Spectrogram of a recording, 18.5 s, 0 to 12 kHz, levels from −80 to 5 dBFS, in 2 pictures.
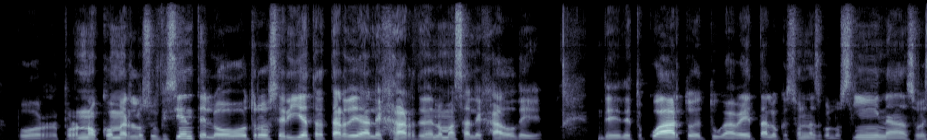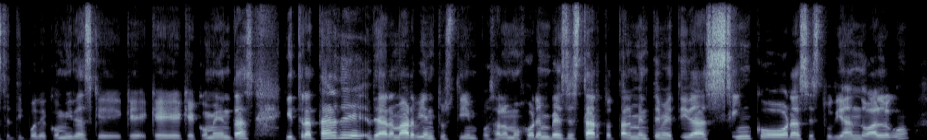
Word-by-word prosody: por 105 -2 -10
por 110 - -6
no 125 +1 +2
comer 125 -1 0
lo 125 -1 -3
suficiente. 165 +10 -1
Lo 130 -2 -1
otro, 150 +3 -1
sería 145 +2 +3
tratar 135 +1 +2
de 145 -1 +5
alejarte 125 +2 +3
de 130 - -1
Lo 135 - -3
más 135 0 +1
alejado 130 -1 -1
de 95 -6 -8 0.5
de 110 +1 -5
de 110 - -6
tu - - -17
cuarto, 150 -1 +6
de 125 - -6
tu 120 +2 -15
gaveta, 125 +4 -2
lo 140 -1 -8
que - - -16
son 125 0 -8
las 120 -2 -10
golosinas, 120 +2 -3
o 120 - -9
este 125 - -8
tipo 135 +3 -14
de 125 -2 -11
comidas, 120 +2 -3
que 100 -1 -11
que 110 - -7
que 110 -1 -1
que 115 - -3
comentas. 130 +8 -2 0.3
Y 155 - -2
tratar 200 +8 +2
de 220 -7 -1
de 145 - +3
armar 155 +4 +4
bien 165 0 -3
tus 155 -5 -9
tiempos. 115 -1 -10
A 120 - -3
lo 120 - -2
mejor, 125 +6 -5
en 165 -1 -4
vez 165 0 +1
de 165 - -4
estar 155 +2 +5
totalmente 160 0 -4
metida, 150 -1 0
5 180 +3 +4
horas 160 -3 +2
estudiando 140 +3 -3
algo, 155 +7 -2
135 Hz, 195 wpm, -23 LUFS, 120-155 Hz, 0.5 s, cuarto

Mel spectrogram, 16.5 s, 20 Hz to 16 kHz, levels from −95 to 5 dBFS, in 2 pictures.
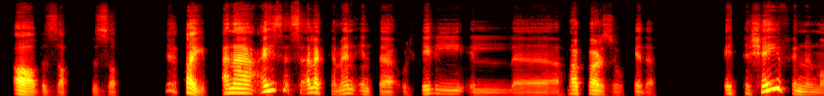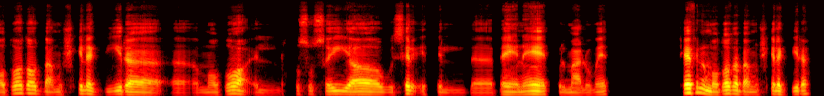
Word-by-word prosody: آه - - +10
بالضبط - - -12 0.2
بالضبط، - - -12 0.6
طيب - - +8 0.2
أنا 165 +2 +6
عايز 235 - +3
أسألَك 175 -7 +1
كمان 130 +6 -4
أنتَ 110 -7 -9
قلت 100 +5 -22
لي 130 -3 -7
الهاكرز 90 +7 -4
وكده، 90 - -12 0.7
أنتَ 135 +1 -7
شايف 240 - +4
إن 110 -4 -5
الموضوع 95 +9 -7
دَوَّة 145 -2 -2
بقى 95 - -11
مشكلة 125 +7 -5
كبيرة 105 +5 -4
آآ 85 -3 -7
موضوع 100 +8 -5
الخصوصية 105 +5 -4
وسرقة 95 -2 -6
البيانات 90 +6 -4
والمعلومات، 90 -1 -12 0.7
شايف 160 +1 +9
إن - - -4
الموضوع 120 +2 0
ده 130 - 0
بقى 95 - -6
مشكلة 95 - -3
كبيرة؟ 120 +1 -8
105 Hz, 125 wpm, -26 LUFS, 90-135 Hz, 0.7 s, آه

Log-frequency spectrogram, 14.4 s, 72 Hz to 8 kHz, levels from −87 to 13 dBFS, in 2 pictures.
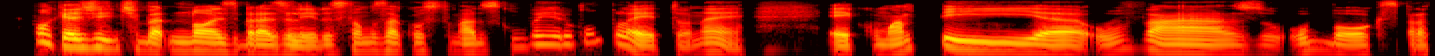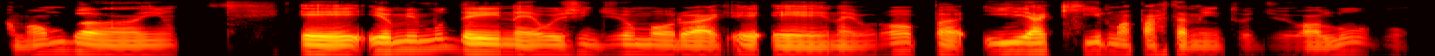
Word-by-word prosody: porque 240 -9 +3
a 155 - +11
gente 150 -3 +3
ba 115 - +6
nós 120 -2 +4
brasileiros, 95 0 +2
estamos 115 +1 -3
acostumados 110 -1 -2
com 160 - -21
o - - -21
banheiro 200 0 -4
completo, 230 +5 0
né? - - -1 0.5
É 440 -2 +5
com - - -18
uma - - +2
pia, 115 - +4
o 100 +6 -8
vaso, 95 -8 +2
o 110 - -8
box 95 -7 -2
para - - -6
tomar 90 +2 -10
um 115 +5 -8
banho, 90 -4 -1 0.7
eh, 95 -1 +5
eu 120 - +3
me 130 - -3
mudei, 130 -7 +2
né. 90 -3 -1
Hoje 95 +2 -5
em - - -16
dia 95 +3 -17
eu 100 - -6
moro 95 -2 -3
a 90 - +4
é - - -4 0.3
é - - -8
na 80 -1 -7
Europa 110 +9 -5
e 115 +2 -1
aqui 115 +1 -1
no 100 - -9
apartamento 85 -2 -6
onde 80 -2 -26
eu - - -21
alugo. 90 0 -11
105 Hz, 195 wpm, -25 LUFS, 95-120 Hz, 0.7 s, a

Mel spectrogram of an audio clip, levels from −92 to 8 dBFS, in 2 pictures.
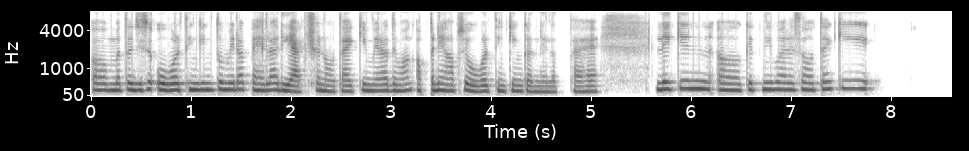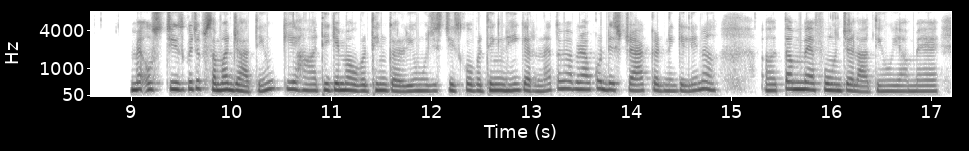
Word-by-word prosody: अ, - - -3
मतलब 230 +1 +1
जैसे 230 +3 +2
ओवरथिंकिंग 240 +1 +3
तो 260 - +2
मेरा 250 0 +1
पहला 230 0 +1
रिएक्शन 210 +2 0
होता 200 0 -5
है 195 - -3
कि 225 +3 -4
मेरा 215 0 -1
दिमाग 220 +2 -3
अपने 230 +1 -1
आप 215 -1 -2
से 240 - 0
ओवरथिंकिंग 200 0 -2
करने 185 -2 -5
लगता 180 +1 -10
है। 185 +1 -5 0.6
लेकिन 280 +2 +2
अ, 235 -3 -2
कितनी 255 +1 -1
बार 255 -1 -2
ऐसा 245 +1 -2
होता 245 +1 -3
है 270 - -1
कि 290 -1 -6 1.2
मैं 250 - +7
उस 245 0 +5
चीज़ 255 -2 +4
को 270 - +1
जब 285 - +1
समझ 240 +1 +6
जाती 210 -2 +1
हूँ 255 +6 0
कि 265 - 0
हाँ 225 -3 -2
ठीक 240 0 +1
है, - - +7
मैं 230 - +5
ओवरथिंक 215 +1 +1
कर 205 - -1
रही 195 +1 -1
हूँ, 210 +1 -1
मुझे 210 0 -3
इस 210 0 -3
चीज़ 215 -1 -1
को 230 - 0
ओवरथिंक 215 +1 +1
नहीं 220 +1 +2
करना 205 -4 -3
है, - - -5
तो 275 - -5
मैं 280 - +1
अपने 260 -1 0
आप 250 0 -2
को 275 - 0
डिस्ट्रैक्ट 235 -3 -1
करने 210 -2 -3
के 215 - -3
लिए 210 +3 -4
ना 255 -2 0 0.5
अ, 220 - -1
तब 270 -1 +4
मैं 260 -1 +6
फ़ोन 235 -2 +2
चलाती 200 -3 -3
हूँ 200 0 -3
या 200 0 -5
मैं 200 0 -5
230 Hz, 250 wpm, -31 LUFS, 210-250 Hz, 1.2 s, मैं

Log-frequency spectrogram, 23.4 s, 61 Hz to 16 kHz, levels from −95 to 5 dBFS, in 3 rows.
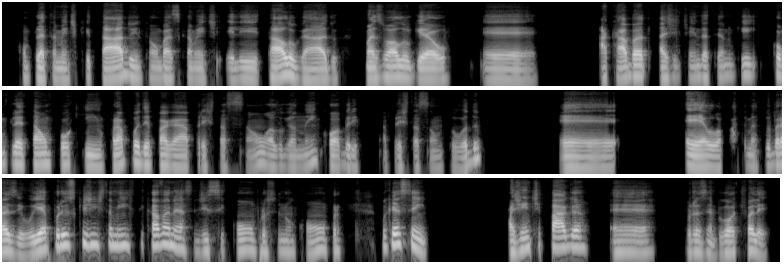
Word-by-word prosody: completamente 105 -3 -2
quitado, 105 +6 +5
então, 105 -1 -6
basicamente, 100 -3 -4
ele 100 0 -2
tá 110 - +1
alugado, 100 -5 +4 0.3
mas 105 +1 +1
o - - +4
aluguel, 105 -3 +4 0.3
eh, 95 -2 -3 0.6
acaba 120 +4 +3
a 105 - +1
gente 110 +2 -14
ainda 115 -1 -4
tendo 120 +2 -10
que 130 0 -6
completar 125 -1 +1
um 120 - +2
pouquinho 115 -3 -4
pra 115 +2 +2
poder 125 -1 0
pagar 110 -3 0
a - - 0
prestação, 115 +7 -10
o 115 - -4
aluguel 105 -1 -7
nem 110 +8 -8
cobre 105 -4 -3 0.2
a - - -18
prestação 95 +1 -12
toda. 95 0 -5 0.8
Eh, 95 0 -1 0.7
é 105 -2 +4
o 100 - +2
apartamento 110 +1 -12
do 110 - -7
Brasil. 120 -5 +3
E 135 - +7
é - - +6
por 175 +5 +1
isso 190 -1 +4
que - - -5
a - - +2
gente 195 -1 -1
também 185 0 0
ficava 190 +1 +3
nessa 155 -8 -1
de 125 +1 -6
se 125 0 -12
compra 135 -1 -3
ou - - -6
se 120 - -19
não 125 -1 -7
compra, 130 +3 -5 0.4
porque, 170 +4 +4
assim, 180 - +2 0.8
a - - +4
gente 145 +6 -2
paga, 165 0 +5 0.2
eh, 125 0 -3 0.3
por 125 - -7
exemplo, 115 -4 -4
igual 120 - +3
eu - - -6
te 120 - -34
falei, 135 -7 +2
115 Hz, 170 wpm, -23 LUFS, 100-130 Hz, 0.8 s, E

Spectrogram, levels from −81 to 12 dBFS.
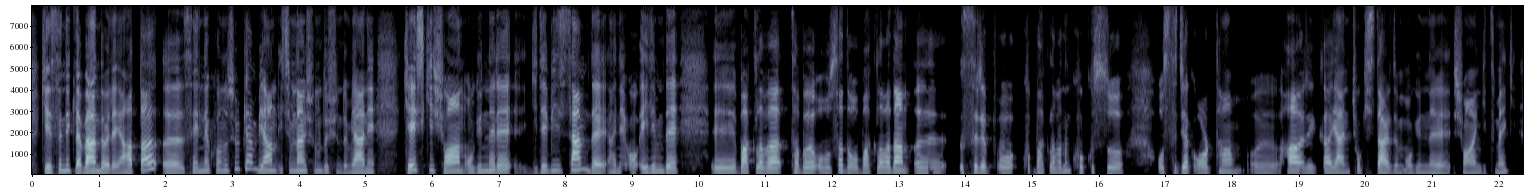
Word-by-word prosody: Kesinlikle! 220 -2 +2
Ben 215 +1 +10
de - - +2
öyle 170 -4 +2
ya. 165 +4 +1
Hatta, 250 +11 +3
ııı, 185 0 +1
seninle 215 +4 -5
konuşurken 285 +8 -7
bir 230 - -1
an 235 +2 +4
içimden 230 +1 +2
şunu 220 0 -9
düşündüm, 170 -6 -10
yani 190 +1 +4 0.4
keşke 250 +2 +3
şu 220 -1 -1
an 215 +1 +6
o 200 0 -7
günlere 230 +2 0 0.4
gidebilsem 230 +7 +2
de, 180 -2 +3
hani 185 0 -7
o 195 +1 -4
elimde, 210 +3 +1 0.6
ııı, 180 -1 -2
baklava 210 +5 +3
tabağı 200 +2 -1
olsa 200 +4 -5
da, 190 - -3
o 180 0 -7
baklavadan, 210 +4 +3
ııı, 195 -1 -5 0.2
ısırıp 215 0 -3
o 205 +2 -4
ko 210 - -13
baklavanın 210 +2 -7
kokusu, 195 -3 -6 0.5
o 185 - -4
sıcak 200 +2 -4
ortam, 195 0 -5 0.2
ııı, 90 0 -11
harika. 210 0 +2
Yani 175 -2 +1
çok 225 0 -11
isterdim 160 +1 0
o 160 - -9
günlere 160 -1 -7
şu 175 - -5
an 155 -1 -2
gitmek. 170 +6 -9
200 Hz, 135 wpm, -24 LUFS, 185-220 Hz, 0.6 s, Ben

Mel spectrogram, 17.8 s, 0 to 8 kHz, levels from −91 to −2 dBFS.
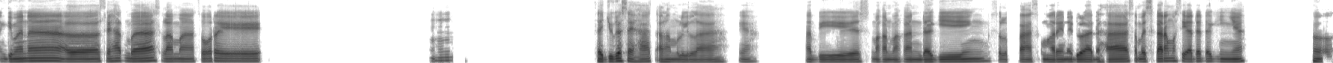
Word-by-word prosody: e - - -12
gimana? 110 +2 +2 0.5
Eee, 105 0 +4
sehat, 120 +2 -1
Mbak? 115 +1 +4
Selamat 110 -2 -2
sore. 115 0 0 2.3
Mhm. 135 +5 -11 1.9
Saya 105 - +3
juga 110 +2 +5
sehat 105 -1 -1
alhamdulillah 90 -1 -3 0.2
ya, 95 - -5 0.8
habis 95 0 -1
makan-makan 95 0 -2
daging 100 +4 +1
selepas 95 0 -3
kemarin 95 0 -1
Idul 95 0 +2
Adha 95 +2 +2
sampe 105 0 0
sekarang 110 +3 +3
masih 115 -2 -2
ada 110 +2 -1
dagingnya. 105 -1 -1 1.0
Heeh, 110 -1 -2
105 Hz, 90 wpm, -25 LUFS, 95-110 Hz, 2.3 s, juga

